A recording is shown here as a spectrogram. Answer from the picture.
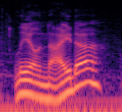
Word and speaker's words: Leonida: Leonida Leo like emphasis on the O.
